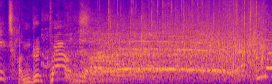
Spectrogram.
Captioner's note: cheering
